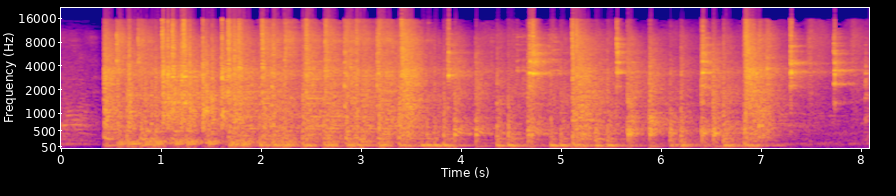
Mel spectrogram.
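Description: Drumsticks beating a fast, loud rhythm on upturned metal baking pans and tins. The playing starts abruptly about half a second in and thins out near the end.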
